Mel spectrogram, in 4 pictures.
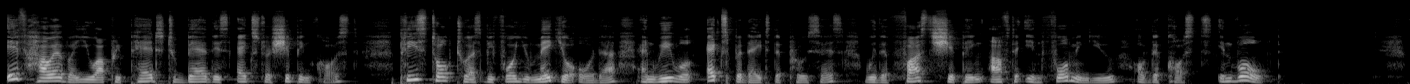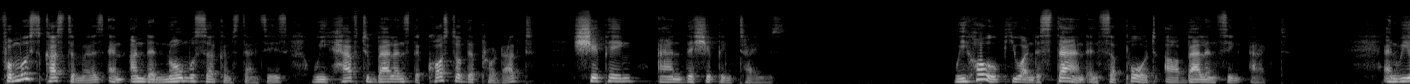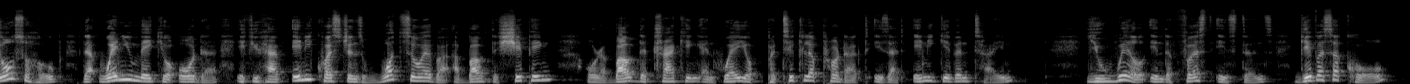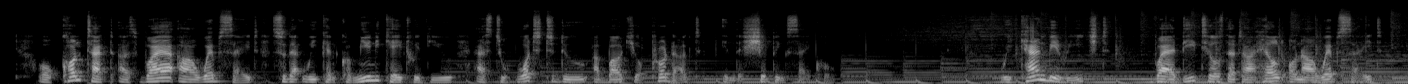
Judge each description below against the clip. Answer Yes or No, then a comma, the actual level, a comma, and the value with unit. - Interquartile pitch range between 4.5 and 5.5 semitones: Yes, average, 5.1 semitones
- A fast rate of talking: No, average, 155 wpm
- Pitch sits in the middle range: No, low, 120 Hz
